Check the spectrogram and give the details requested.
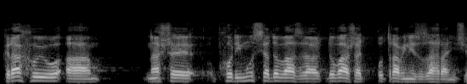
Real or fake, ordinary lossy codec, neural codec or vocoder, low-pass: real; none; none; 7.2 kHz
